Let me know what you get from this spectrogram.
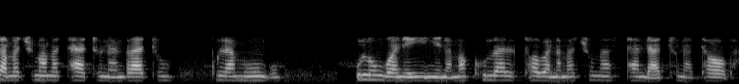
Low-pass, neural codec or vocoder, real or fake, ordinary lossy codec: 3.6 kHz; none; real; none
